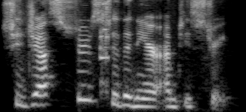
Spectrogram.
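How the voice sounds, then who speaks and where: A woman's voice: fairly high pitch, expressive, a little fast, darkish tone, dry recording. Woman reading stage directions, very dry sound. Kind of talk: scripted narration at table read.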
